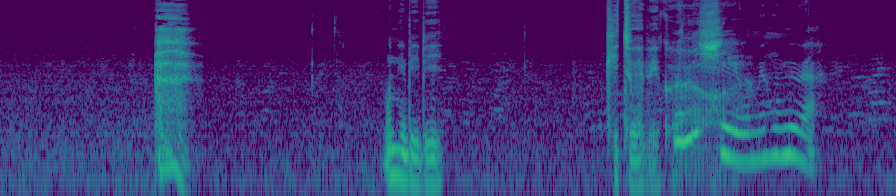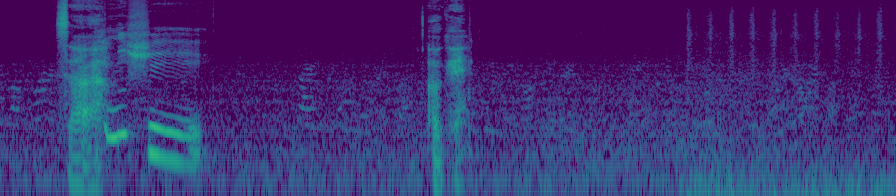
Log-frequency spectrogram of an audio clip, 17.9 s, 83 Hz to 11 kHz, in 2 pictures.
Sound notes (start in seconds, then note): 1.5 clears throat; 15.7 fan whooshing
